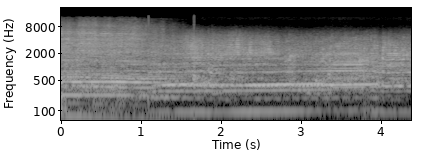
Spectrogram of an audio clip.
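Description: JSB1000 racing superbikes at high revs: one goes by on the near straight at the start, followed by a steady, high engine note from the machines still circulating.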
